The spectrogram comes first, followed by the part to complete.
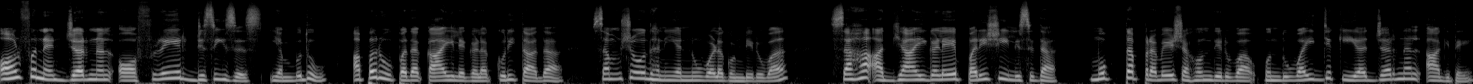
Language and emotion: Kannada, neutral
